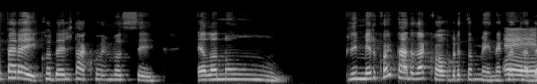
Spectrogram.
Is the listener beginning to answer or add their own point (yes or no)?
no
